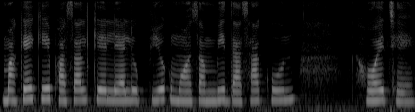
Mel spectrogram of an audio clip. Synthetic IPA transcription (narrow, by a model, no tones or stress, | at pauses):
məkekepʰəsəlkelelupjoɡmɔsəmbʱid̪asakun | hojt͡ʃʰɛ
